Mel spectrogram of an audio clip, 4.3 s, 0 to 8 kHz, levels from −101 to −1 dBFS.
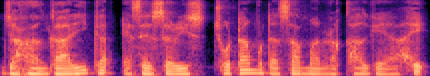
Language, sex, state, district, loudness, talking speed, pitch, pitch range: Hindi, male, Arunachal Pradesh, Longding, -18 LUFS, 140 wpm, 110 Hz, 105-120 Hz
